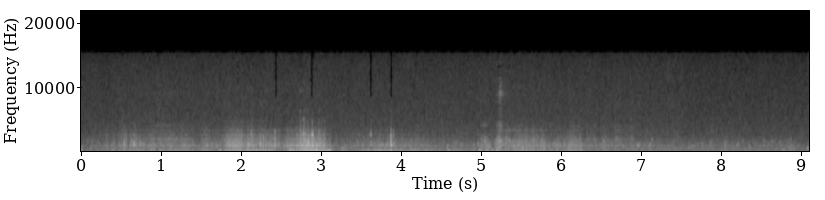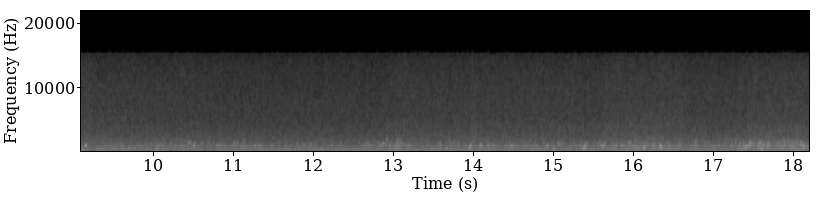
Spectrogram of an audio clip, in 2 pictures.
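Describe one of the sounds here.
Small waves lap against a boat.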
